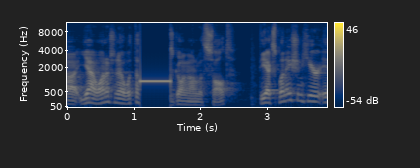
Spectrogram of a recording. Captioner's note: beep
